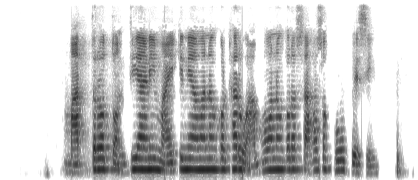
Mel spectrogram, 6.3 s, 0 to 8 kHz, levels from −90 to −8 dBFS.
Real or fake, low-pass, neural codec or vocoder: real; 7.2 kHz; none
